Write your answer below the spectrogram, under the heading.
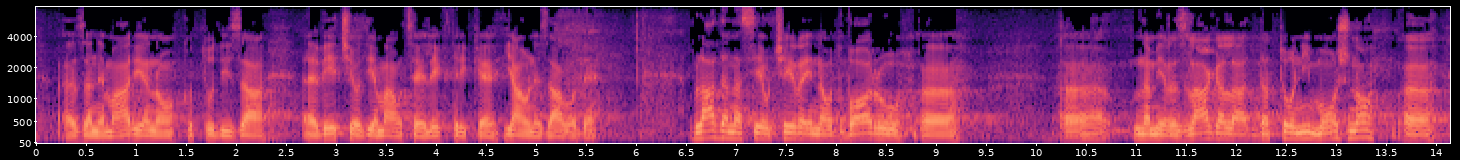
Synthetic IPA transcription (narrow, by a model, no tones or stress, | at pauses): zanɛmaːɾjɛnɔkɔt̪ʰːuːd̪izaʋeːt͡ʃjɛɔd̪jɛmaːwt̪sɛɛleːkt̪ɾikʰɛjawnɛzaːʋɔd̪ɛ | wlaːd̪anasjɛwt͡ʃeːɾajnaɔd̪bɔːɾu | namjɛɾazlaːɡalad̪at̪oːnimɔːʒnɔ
